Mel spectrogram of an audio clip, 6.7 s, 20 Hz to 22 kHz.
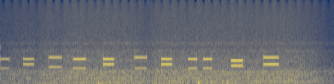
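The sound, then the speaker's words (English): A quick run of about eleven telephone keypad touch-tones as a resort reservation number or 10-digit home phone number followed by pound is entered into an automated Walt Disney World Resort phone line. Each short dual-pitch beep is evenly spaced and clear over a faint background hum, with no talking. “Please enter your resort reservation number or your 10-digit home phone number followed by pound.”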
